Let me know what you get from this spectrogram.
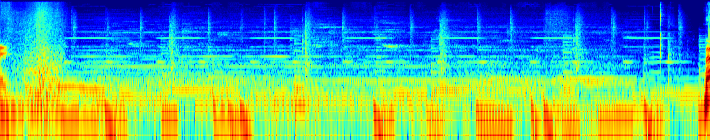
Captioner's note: desk machine whirring and beeping as it moves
